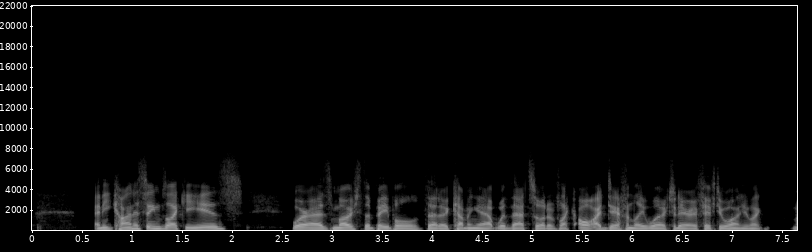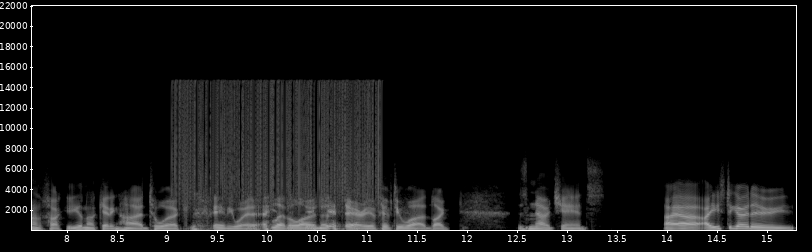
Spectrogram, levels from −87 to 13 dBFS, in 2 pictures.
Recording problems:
muffled; very; fading above 3 kHz
crackling; noticeable; from 9 to 11 s; 15 dB below the speech

